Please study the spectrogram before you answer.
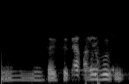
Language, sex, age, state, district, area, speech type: Assamese, female, 30-45, Assam, Dhemaji, rural, conversation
